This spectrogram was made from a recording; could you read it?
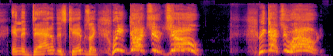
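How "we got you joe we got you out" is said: very high, shrill, drawn-out screaming, acted out. Retelling how a player's dad screamed at him during a play: imitating a dad screaming. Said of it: "but he was screaming at me".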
